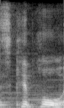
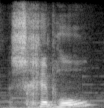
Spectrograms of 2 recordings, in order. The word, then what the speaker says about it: Schiphol: Oh, and by the way, did you know that Schiphol is actually pronounced as Schiphol in Dutch?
